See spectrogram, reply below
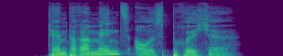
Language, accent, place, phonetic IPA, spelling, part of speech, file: German, Germany, Berlin, [tɛmpəʁaˈmɛnt͡sʔaʊ̯sˌbʁʏçə], Temperamentsausbrüche, noun, De-Temperamentsausbrüche.ogg
- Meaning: nominative/accusative/genitive plural of Temperamentsausbruch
